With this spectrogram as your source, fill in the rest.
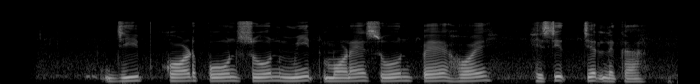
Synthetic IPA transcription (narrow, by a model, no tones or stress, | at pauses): d͡ʒip̚kɔɽpunsunmit̪̚mɔɽ̃ɛsunpɛɦɔjhisit̪̚ˀt͡ʃɛt̪̚ˀlɛka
